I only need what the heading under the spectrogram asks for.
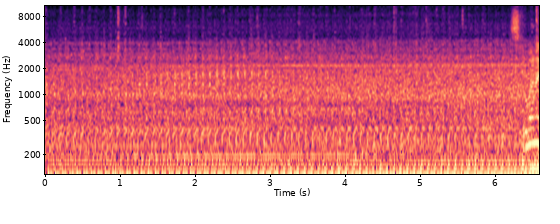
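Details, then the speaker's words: Miele W418 washing machine on final spin, possibly overloaded: heavy rapid low thumping about 220 per minute building as the drum slowly gets up to speed; loud spin noise, cause unclear. "It's coming up, I can hear the noise on it now."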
